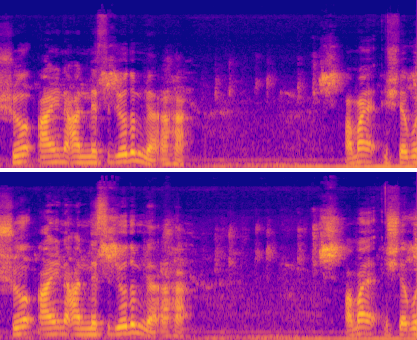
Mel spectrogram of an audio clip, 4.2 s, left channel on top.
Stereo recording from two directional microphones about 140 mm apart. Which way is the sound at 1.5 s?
Centre (ahead or behind).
